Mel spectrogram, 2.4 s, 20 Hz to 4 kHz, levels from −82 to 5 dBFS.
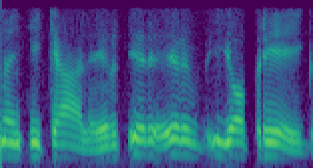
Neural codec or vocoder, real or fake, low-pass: none; real; 3.6 kHz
